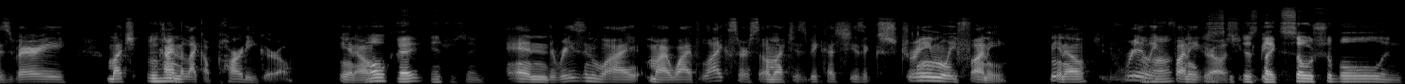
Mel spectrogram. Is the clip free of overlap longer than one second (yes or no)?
no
